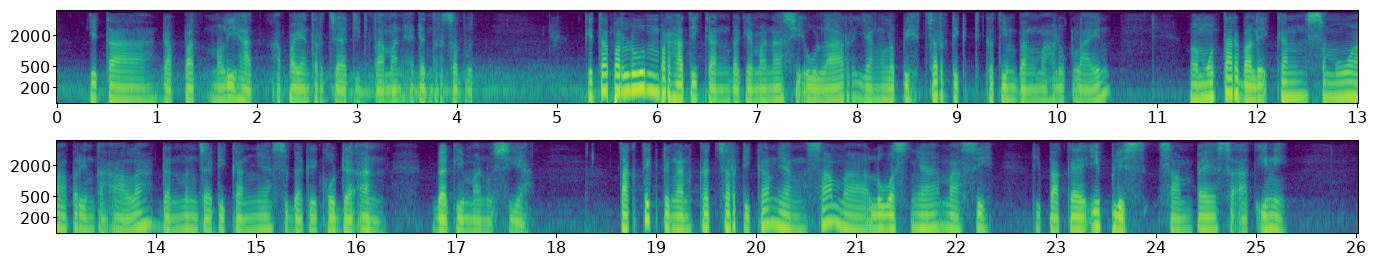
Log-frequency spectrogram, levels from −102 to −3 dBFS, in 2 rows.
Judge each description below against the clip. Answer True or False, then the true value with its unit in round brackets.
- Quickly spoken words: False (105 wpm)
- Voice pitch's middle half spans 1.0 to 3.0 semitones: False (4.3 semitones)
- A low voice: True (105 Hz)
